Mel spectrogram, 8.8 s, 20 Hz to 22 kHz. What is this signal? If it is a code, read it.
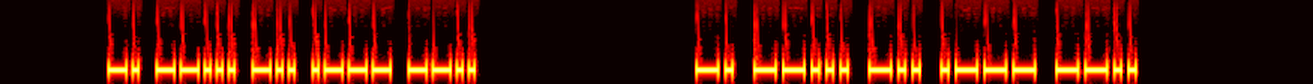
Morse code, heard as a keyed tone, about 30 wpm, 700 Hz. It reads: N7DJZ N7DJZ
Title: Speed Racing - USA 1x3 Call Signs 25wpm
